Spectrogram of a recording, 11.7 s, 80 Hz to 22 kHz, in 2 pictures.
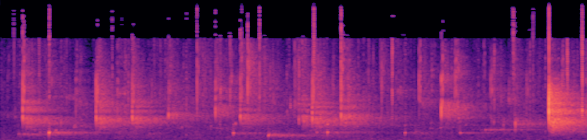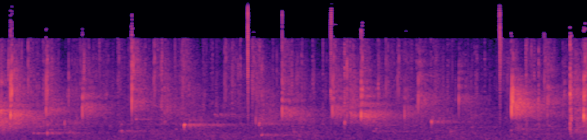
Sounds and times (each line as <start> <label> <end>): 0.0 Raindrops from leaking roof 11.7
